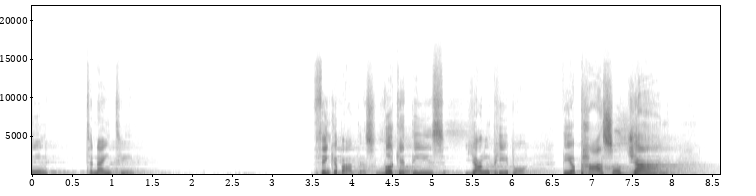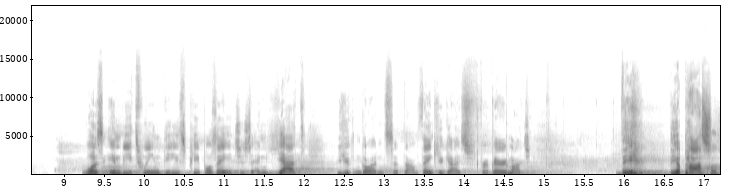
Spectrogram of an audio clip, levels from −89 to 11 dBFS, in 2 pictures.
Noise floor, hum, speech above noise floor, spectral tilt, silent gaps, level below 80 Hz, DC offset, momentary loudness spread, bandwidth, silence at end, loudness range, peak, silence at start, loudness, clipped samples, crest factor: under -90 dBFS; none; over 54 dB; -5 dB/octave; none; -84 dBFS; under 0.1%; 19 LU; 14.5 kHz; 0 s; 8 LU; -12 dBFS; 0 s; -37 LUFS; under 0.1%; 26 dB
